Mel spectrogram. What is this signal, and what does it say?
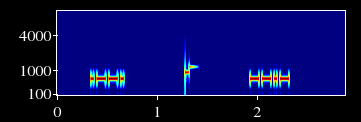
Morse code, heard as a keyed tone, about 40 wpm, 700 Hz. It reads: P Q
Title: Single Letters - Rapid-Fire 40wpm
